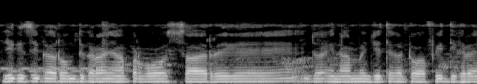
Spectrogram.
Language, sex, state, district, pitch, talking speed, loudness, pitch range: Hindi, male, Himachal Pradesh, Shimla, 130 Hz, 240 wpm, -16 LUFS, 130-135 Hz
